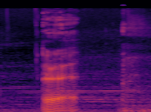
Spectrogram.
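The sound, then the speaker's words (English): A single loud, low, throaty burp lasts about half a second and then drops to a quiet background. “I feel like you should say, "Excuse me for burping."”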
